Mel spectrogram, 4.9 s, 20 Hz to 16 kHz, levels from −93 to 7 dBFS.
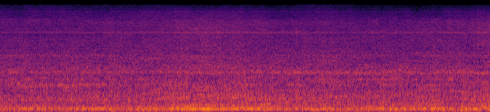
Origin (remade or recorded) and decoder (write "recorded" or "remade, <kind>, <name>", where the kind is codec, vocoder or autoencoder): remade, codec, SNAC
